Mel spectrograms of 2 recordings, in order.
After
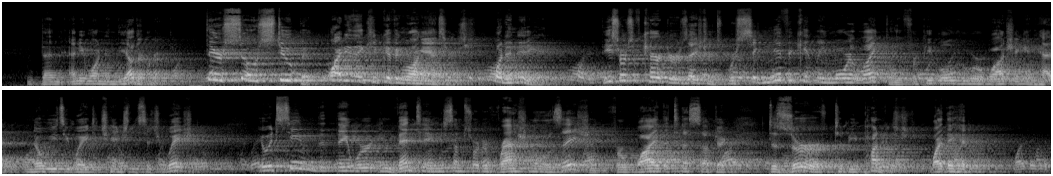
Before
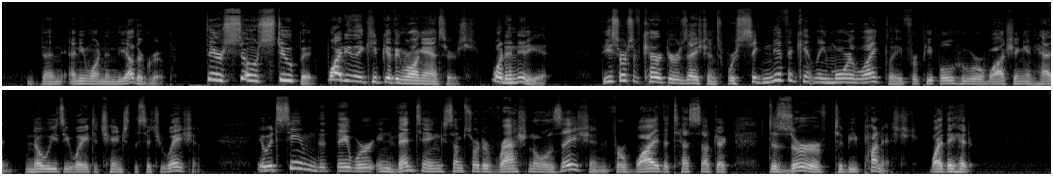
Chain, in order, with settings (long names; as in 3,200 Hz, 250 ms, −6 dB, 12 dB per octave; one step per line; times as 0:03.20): delay with a band-pass on its return 821 ms, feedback 54%, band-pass 430 Hz, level −9 dB
spring reverb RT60 1.9 s, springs 36/42 ms, chirp 65 ms, DRR 3.5 dB
level +1 dB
